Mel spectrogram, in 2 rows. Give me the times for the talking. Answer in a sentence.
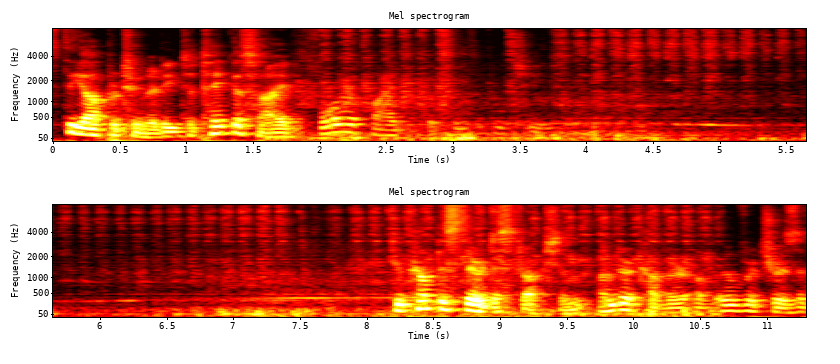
You can hear the talking from 0.0 to 4.5 s and from 7.7 to 11.2 s.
